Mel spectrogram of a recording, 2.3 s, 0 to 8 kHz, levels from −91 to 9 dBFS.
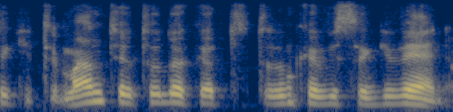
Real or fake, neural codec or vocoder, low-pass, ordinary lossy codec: real; none; 7.2 kHz; Opus, 24 kbps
